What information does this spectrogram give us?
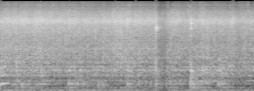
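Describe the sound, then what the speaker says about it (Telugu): Ginger garlic paste hits hot oil in a frying pan for an egg omelette tomato curry, giving a loud, continuous close sizzle and frying hiss with faint stirring scrapes. "జింజర్ పేస్ట్ వేస్తున్నామండి, అంటే అల్లం వెల్లుల్లి పేస్ట్."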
